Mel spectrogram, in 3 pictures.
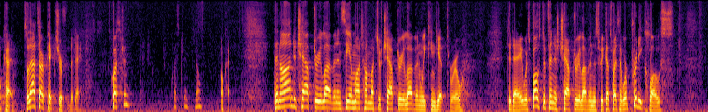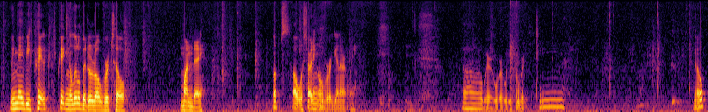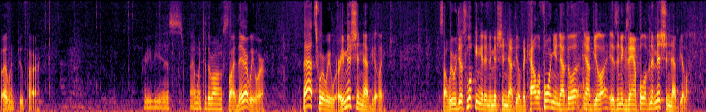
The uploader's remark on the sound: Live Class Lecture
